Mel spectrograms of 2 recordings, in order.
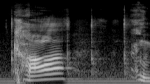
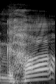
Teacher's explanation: जिन व्यंजनों को बोलने में हवा की जो मात्रा होती है वह अधिक होती है उसे कहते हैं हम महा प्राण व्यंजन क्या कहते हैं महाप्राण व्यंजन कहते हैं तो जानते हैं कौन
